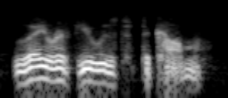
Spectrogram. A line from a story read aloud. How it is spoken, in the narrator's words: he said in a dull voice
